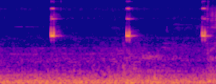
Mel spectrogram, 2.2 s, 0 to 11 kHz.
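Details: Short high beeps at a steady rhythm over low room hum from a fingertip pulse oximeter, reading 77–79 beats per minute while being compared against a smartwatch heart rate monitor showing about 80.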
